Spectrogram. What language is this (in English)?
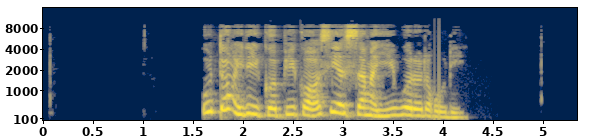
Ibibio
